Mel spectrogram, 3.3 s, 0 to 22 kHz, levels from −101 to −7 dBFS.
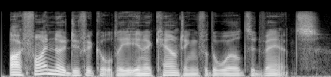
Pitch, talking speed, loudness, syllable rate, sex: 105 Hz, 180 wpm, -20 LUFS, 5.6 syllables/s, male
